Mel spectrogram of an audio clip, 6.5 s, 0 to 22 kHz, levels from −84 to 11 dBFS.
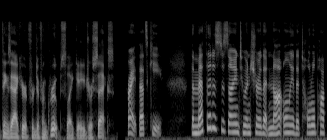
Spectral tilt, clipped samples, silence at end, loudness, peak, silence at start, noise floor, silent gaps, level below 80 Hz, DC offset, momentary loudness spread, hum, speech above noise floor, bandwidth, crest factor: -5 dB/octave; under 0.1%; 0.05 s; -30 LUFS; -10 dBFS; 0.05 s; -57 dBFS; 2.35-2.48 s; -50 dBFS; under 0.1%; 9 LU; none; 27 dB; 12 kHz; 20 dB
